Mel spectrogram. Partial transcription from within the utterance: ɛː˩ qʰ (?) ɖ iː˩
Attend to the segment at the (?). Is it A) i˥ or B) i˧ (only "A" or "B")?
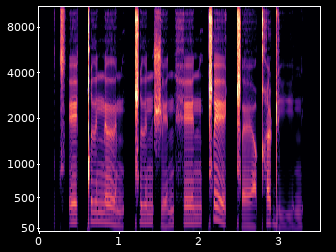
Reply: B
